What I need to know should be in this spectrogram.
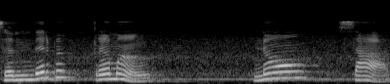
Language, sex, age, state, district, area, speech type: Goan Konkani, female, 45-60, Goa, Murmgao, rural, read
